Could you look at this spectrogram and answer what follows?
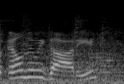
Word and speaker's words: Ilnuigati: So Ilnuigati is how you pronounce it in Mi'kmaq, and that means First Nation community.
